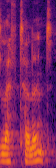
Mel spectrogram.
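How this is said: It is said with a British pronunciation. "the British version is lieutenant"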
